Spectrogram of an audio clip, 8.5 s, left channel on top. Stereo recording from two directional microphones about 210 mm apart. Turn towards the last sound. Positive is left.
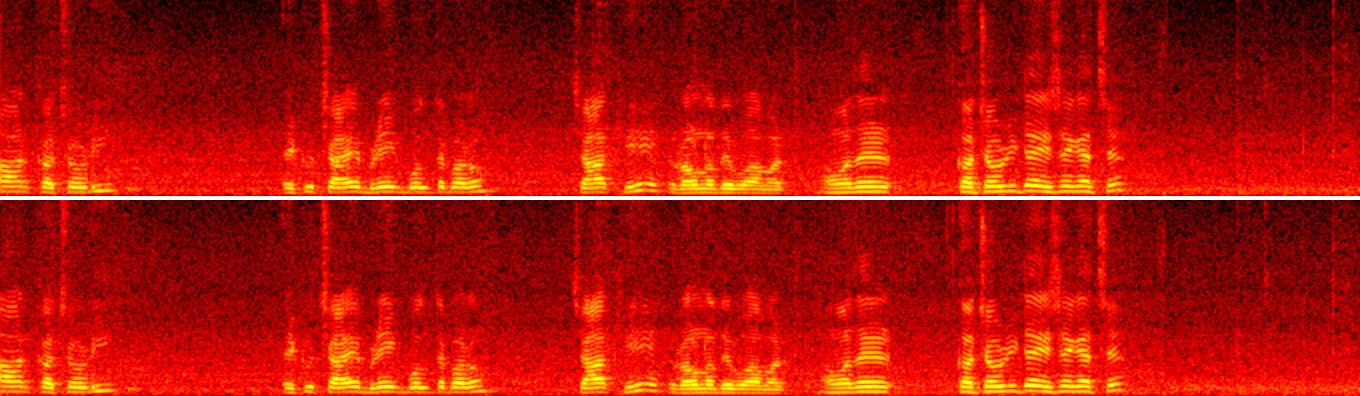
turn(degrees=0)  # may be behind; listen again after turning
